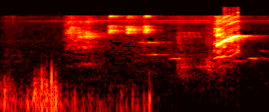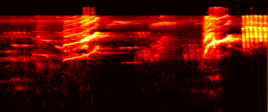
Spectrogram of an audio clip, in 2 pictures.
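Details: White-rumped shama singing actively in a full, varied song used as a lure to get other shamas singing: a low rumbling noise at first, then three loud, sharp rising whistles about a second apart.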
